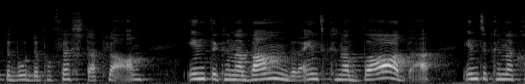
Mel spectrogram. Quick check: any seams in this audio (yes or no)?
no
